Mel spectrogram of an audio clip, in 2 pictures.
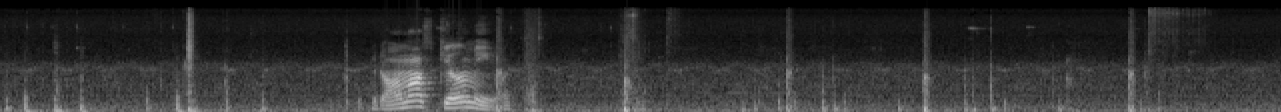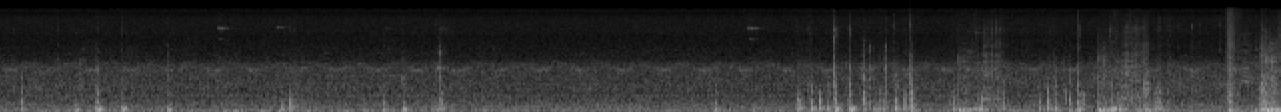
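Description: Short clicks and knocks of a video game sound again and again.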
